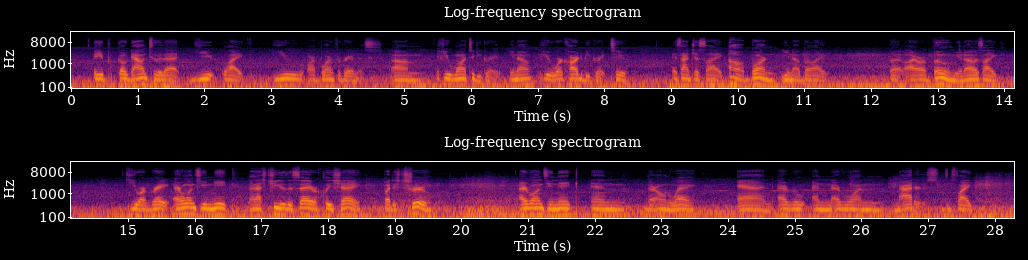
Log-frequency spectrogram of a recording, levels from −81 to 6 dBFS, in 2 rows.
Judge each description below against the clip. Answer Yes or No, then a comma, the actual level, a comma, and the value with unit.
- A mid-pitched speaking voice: No, low, 110 Hz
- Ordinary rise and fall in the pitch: No, narrow, 2.1 semitones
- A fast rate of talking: No, average, 165 wpm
